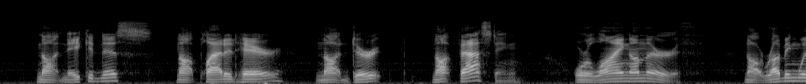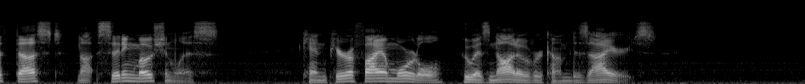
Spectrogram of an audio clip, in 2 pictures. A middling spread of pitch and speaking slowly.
No: wide, 6.3 semitones; slow, 115 wpm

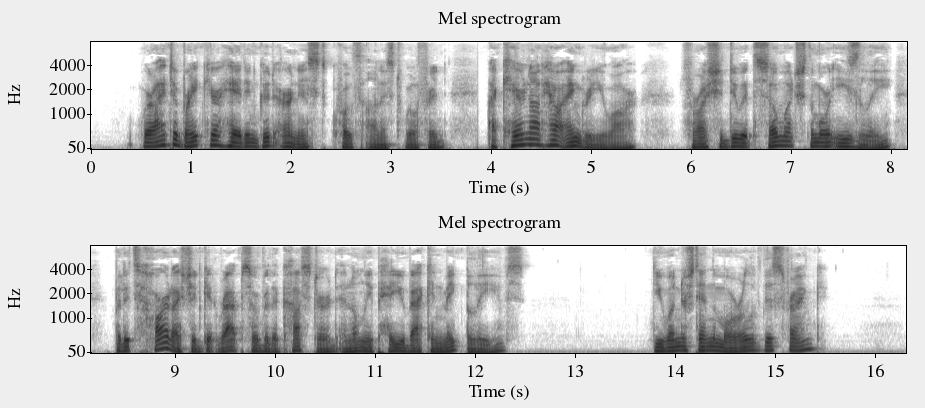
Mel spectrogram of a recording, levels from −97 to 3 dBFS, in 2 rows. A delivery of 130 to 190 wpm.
No: average, 200 wpm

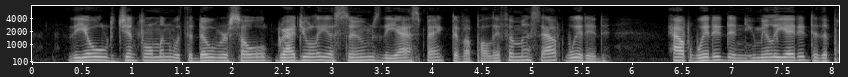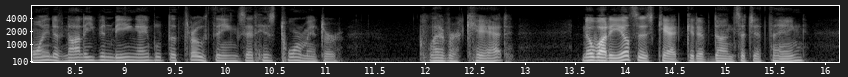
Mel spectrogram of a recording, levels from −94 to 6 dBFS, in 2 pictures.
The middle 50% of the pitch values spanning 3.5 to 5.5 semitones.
No: average, 3.1 semitones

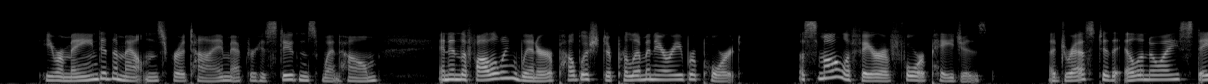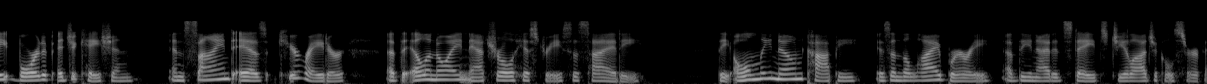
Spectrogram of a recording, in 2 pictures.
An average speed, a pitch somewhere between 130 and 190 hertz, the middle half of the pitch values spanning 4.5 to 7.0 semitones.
Yes: average, 155 wpm; medium, 185 Hz; average, 4.8 semitones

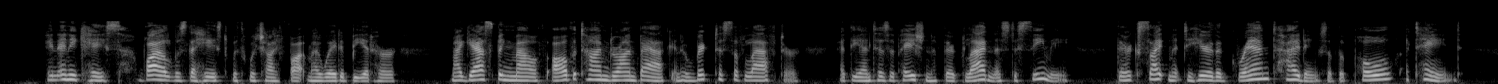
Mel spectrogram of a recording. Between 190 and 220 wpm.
Yes: average, 200 wpm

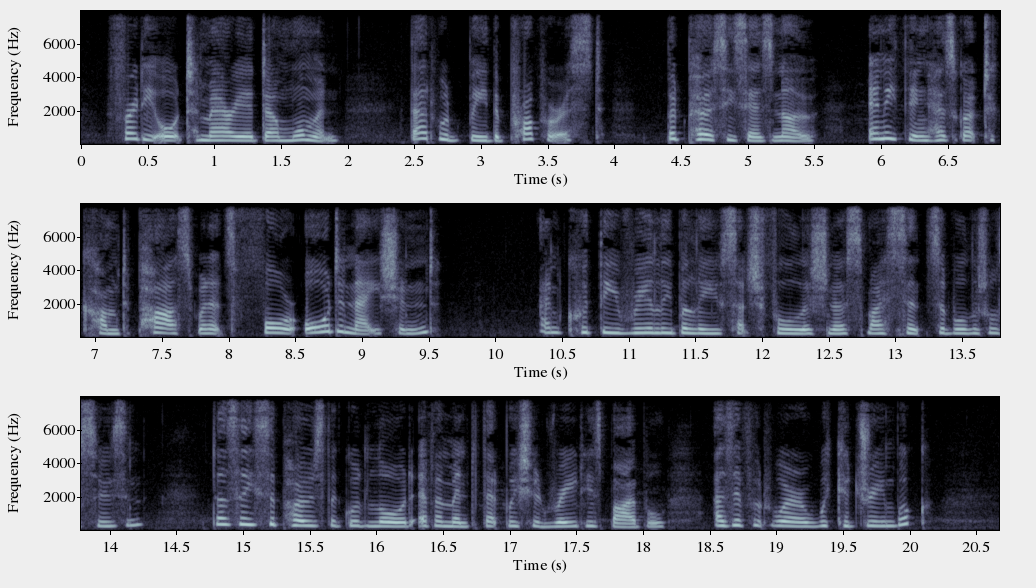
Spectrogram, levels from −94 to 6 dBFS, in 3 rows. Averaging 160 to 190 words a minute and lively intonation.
No: average, 170 wpm; average, 3.2 semitones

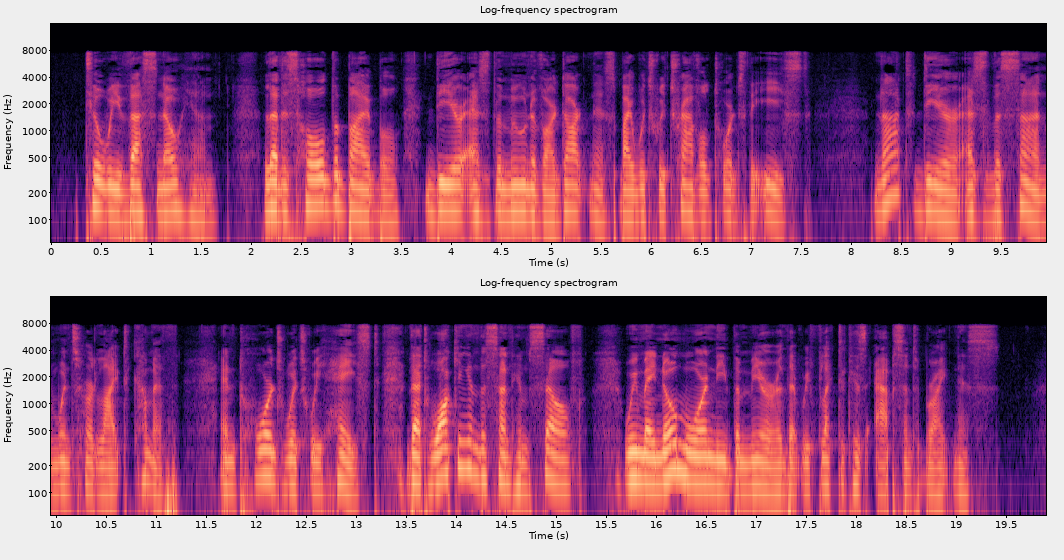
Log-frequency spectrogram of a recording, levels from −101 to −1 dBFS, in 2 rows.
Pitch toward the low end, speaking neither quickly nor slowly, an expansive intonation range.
No: low, 115 Hz; average, 170 wpm; average, 3.6 semitones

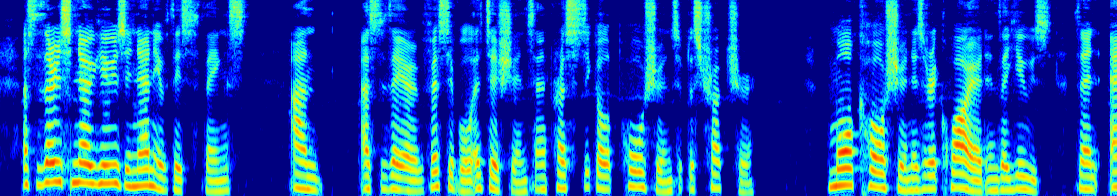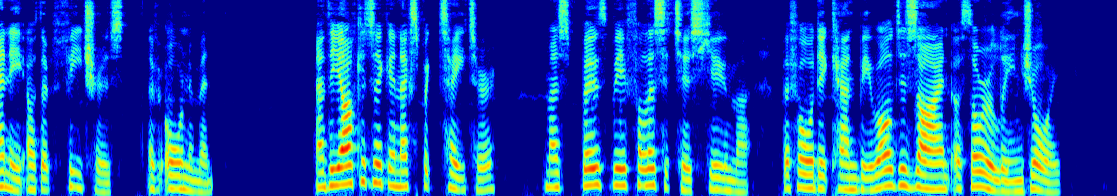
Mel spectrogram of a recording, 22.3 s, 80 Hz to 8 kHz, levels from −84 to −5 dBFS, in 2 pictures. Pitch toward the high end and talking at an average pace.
Yes: high, 195 Hz; average, 150 wpm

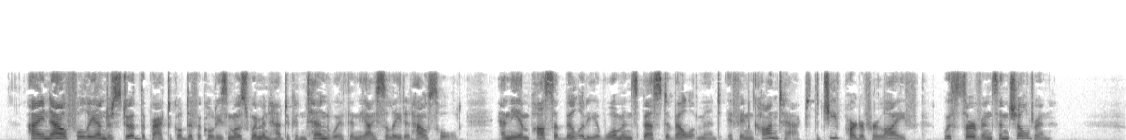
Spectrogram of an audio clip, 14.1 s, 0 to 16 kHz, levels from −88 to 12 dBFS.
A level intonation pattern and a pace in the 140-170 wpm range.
No: average, 4.2 semitones; average, 160 wpm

